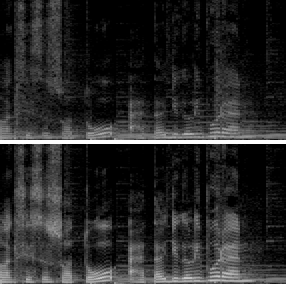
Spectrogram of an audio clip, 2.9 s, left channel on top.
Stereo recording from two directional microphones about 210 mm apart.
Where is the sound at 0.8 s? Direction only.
40° right (ahead or behind).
